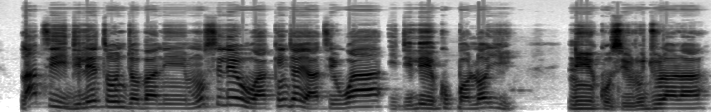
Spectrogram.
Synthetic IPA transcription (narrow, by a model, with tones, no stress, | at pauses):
la˨˦ti˧i˨di˨˦le˦to˦n̩˦d͡ʒɔ˧ba˧nĩ˧mũ˦si˦li˦u˨a˨˦kĩ˦d͡ʒɛ˦˨ja˨˦ti˧wa˦i˦˨di˨le˦˧ku˦k͡pɔ˧lɔ˦ji˦˨ | nĩ˧ko˨si˨ɾu˨˦d͡ʒu˦ɾa˦ɾa˦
